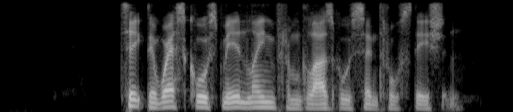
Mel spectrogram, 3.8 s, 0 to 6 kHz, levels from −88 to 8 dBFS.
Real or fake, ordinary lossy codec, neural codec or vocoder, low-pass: fake; none; codec, 16 kHz, 2 kbps, X-Codec, HuBERT features, trained on LibriSpeech; 5.4 kHz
